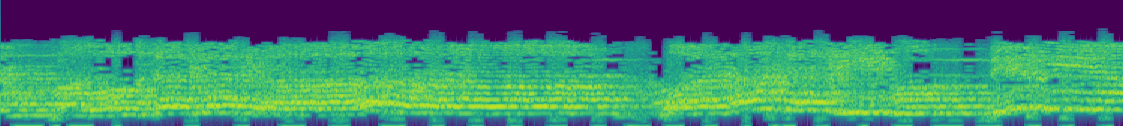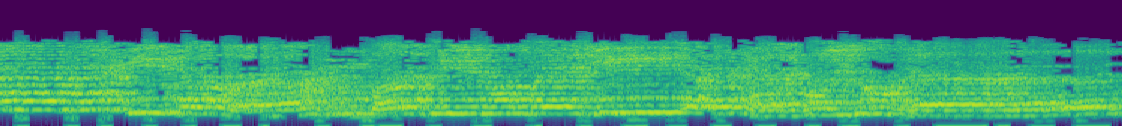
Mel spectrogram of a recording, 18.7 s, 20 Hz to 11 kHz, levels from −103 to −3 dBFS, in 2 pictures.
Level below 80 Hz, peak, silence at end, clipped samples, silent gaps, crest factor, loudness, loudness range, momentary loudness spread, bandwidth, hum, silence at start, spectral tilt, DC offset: -52 dBFS; -4 dBFS; 0 s; under 0.1%; none; 10 dB; -15 LUFS; 1 LU; 3 LU; 4.7 kHz; none; 0 s; -8 dB/octave; 0.7%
